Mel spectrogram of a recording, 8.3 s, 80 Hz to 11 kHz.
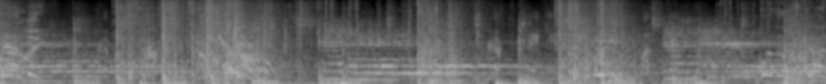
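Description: Gunfire in the Red Dead Redemption 2 video game: dense bursts of shots and crashing impacts layered over a continuous musical score, loud and busy throughout, with voices mixed in.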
